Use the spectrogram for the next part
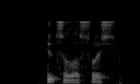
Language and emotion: Russian, neutral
